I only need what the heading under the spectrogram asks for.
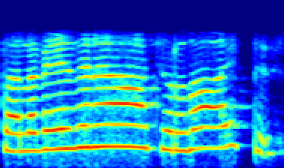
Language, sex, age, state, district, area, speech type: Malayalam, female, 18-30, Kerala, Wayanad, rural, conversation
